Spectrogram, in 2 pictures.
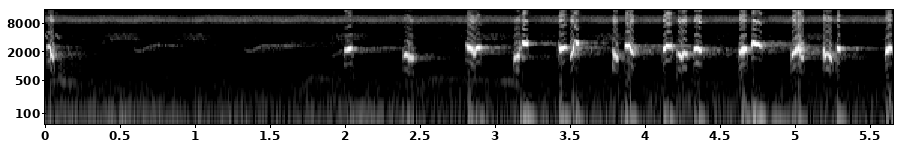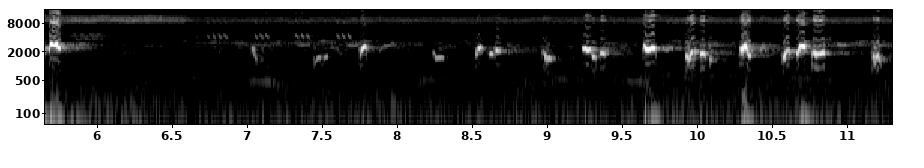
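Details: Yellow-vented bulbul song for drawing out silent birds: a burst of quick chirped phrases, a brief pause, then softer scattered bubbly notes mixed with faint repeated high ticks and hiss.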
